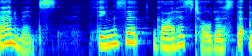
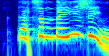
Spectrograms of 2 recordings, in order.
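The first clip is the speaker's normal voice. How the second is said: very high, loud, stunned, astonished outburst; 12 semitones higher, 6 dB louder than usual. The prince reacts as the Maharal solves his riddle; exclaiming in astonishment. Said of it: "the prince exclaimed".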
